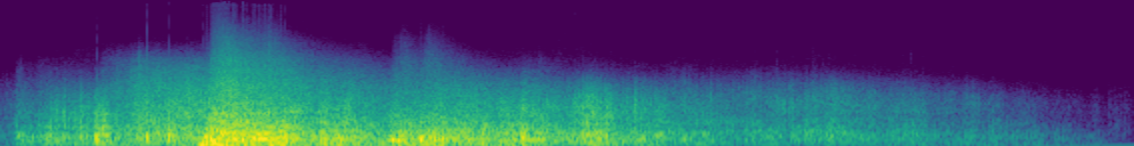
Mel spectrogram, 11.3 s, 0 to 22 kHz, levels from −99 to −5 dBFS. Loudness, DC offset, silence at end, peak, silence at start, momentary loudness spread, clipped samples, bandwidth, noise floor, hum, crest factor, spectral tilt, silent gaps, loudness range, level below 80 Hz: -16 LUFS; under 0.1%; 2.7 s; 0 dBFS; 0.15 s; 27 LU; under 0.1%; 7 kHz; -67 dBFS; none; 16 dB; -9.5 dB/octave; none; 18 LU; -24 dBFS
